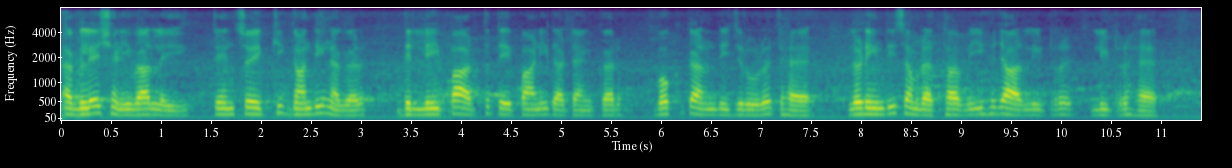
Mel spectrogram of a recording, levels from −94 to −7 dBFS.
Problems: none marked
